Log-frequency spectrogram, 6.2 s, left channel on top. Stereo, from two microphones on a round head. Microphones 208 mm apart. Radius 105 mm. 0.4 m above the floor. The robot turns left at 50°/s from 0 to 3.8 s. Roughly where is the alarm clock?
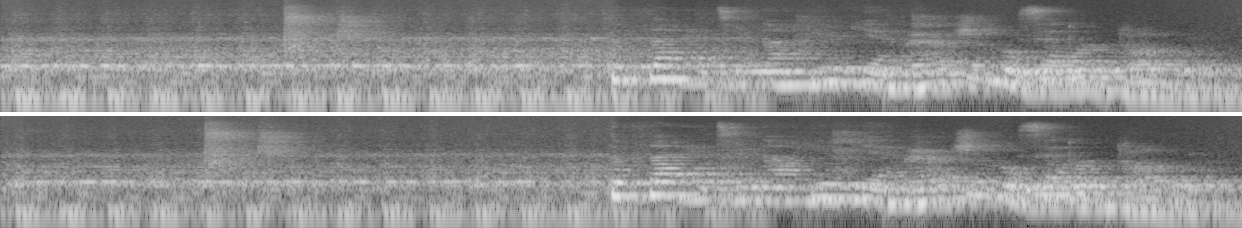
No alarm clock in this recording.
